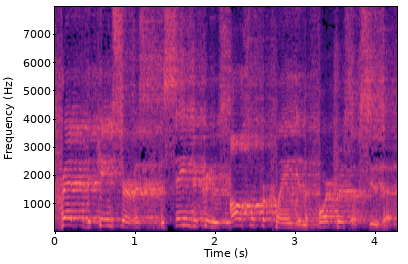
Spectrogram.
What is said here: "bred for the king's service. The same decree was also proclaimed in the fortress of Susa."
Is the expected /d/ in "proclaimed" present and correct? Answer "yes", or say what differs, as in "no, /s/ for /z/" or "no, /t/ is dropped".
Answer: yes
